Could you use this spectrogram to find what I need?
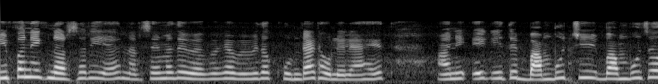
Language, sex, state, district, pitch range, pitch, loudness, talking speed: Marathi, female, Maharashtra, Mumbai Suburban, 250-285 Hz, 270 Hz, -17 LUFS, 165 wpm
